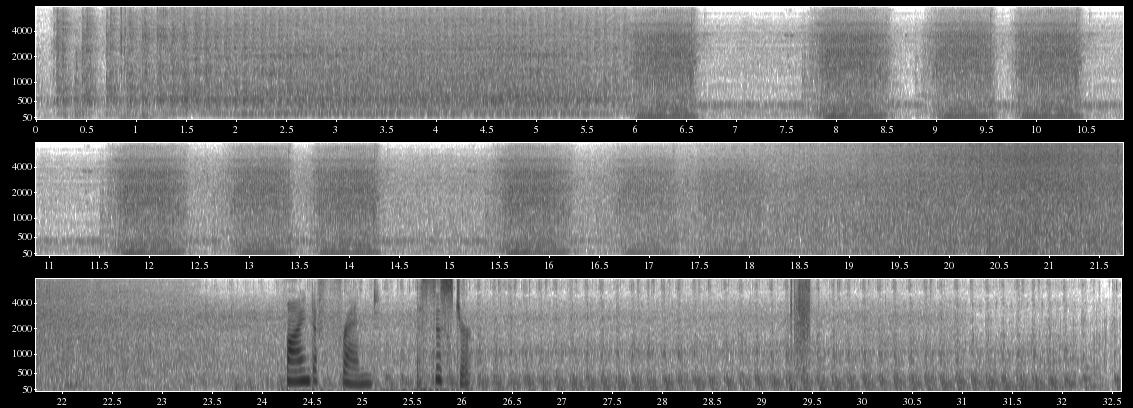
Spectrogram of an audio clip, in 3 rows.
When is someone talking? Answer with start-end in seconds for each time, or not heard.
24.2-26.1.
